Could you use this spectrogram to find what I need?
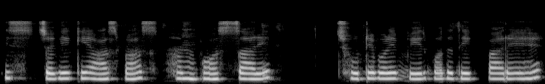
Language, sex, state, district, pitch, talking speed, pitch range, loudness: Hindi, female, Chhattisgarh, Bastar, 265 Hz, 165 wpm, 260-280 Hz, -17 LUFS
